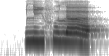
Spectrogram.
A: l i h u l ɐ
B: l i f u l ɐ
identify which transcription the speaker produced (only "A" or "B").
B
